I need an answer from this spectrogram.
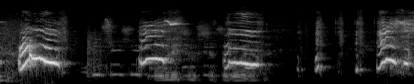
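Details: Female Mame Shiba puppy about eight months old, crying loudly when picked up after her spay surgery in January 2022; four separate whining, talking-like cries, each sliding up then down, with short quiet gaps between them.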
